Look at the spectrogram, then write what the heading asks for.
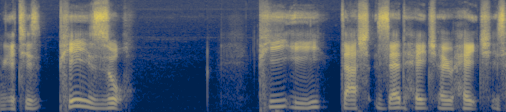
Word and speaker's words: Peugeot: So instead of the G, it's a Z.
